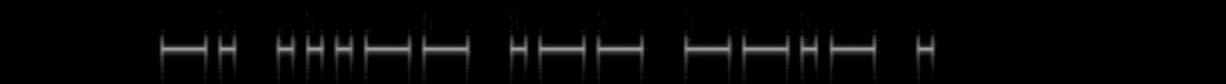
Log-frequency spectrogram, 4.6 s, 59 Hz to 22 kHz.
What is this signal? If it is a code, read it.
Morse code, heard as a keyed tone, about 22 wpm, 700 Hz. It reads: N3WQE
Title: USA Call Signs Repeated 2x 22wpm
